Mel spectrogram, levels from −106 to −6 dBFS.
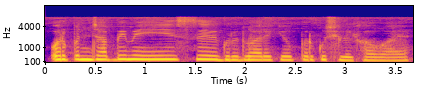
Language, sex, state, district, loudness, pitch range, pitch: Hindi, female, Chandigarh, Chandigarh, -16 LUFS, 225-255 Hz, 240 Hz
